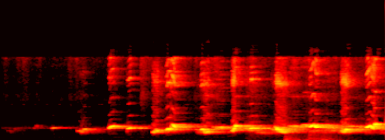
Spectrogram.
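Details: Yellow-vented bulbul singing a ropelan-style song used as tutor material for training songbirds: liquid whistled notes rising and falling in quick, bubbly phrases, with a brief low rumble in the background midway.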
